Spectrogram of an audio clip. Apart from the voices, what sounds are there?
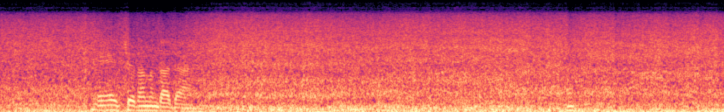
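Talay Falls waterfall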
